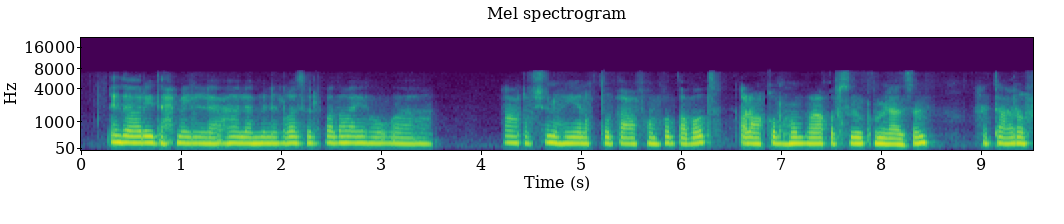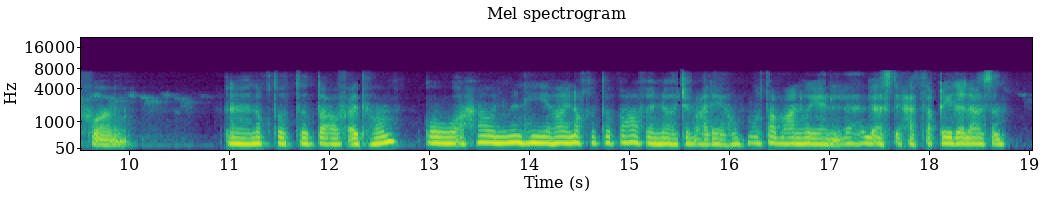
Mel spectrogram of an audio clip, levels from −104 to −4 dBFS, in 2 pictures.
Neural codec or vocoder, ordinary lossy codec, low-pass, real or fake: none; AAC, 32 kbps; 7.2 kHz; real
